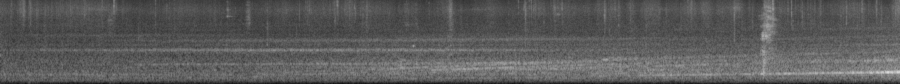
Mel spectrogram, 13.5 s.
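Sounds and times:
Taipei Metro Tamsui line train rumbling along the track: 0.0 - 13.4
rising and falling train whines: 5.6 - 13.4.

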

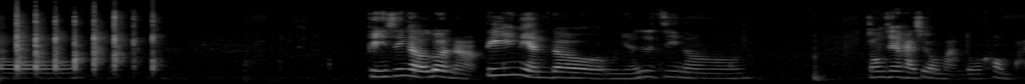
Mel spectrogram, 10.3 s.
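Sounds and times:
person clapping hands: 0.0 - 1.7
speech: 3.7 - 7.6, 8.7 - 10.2.

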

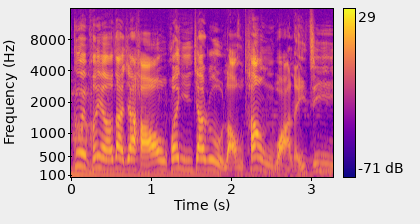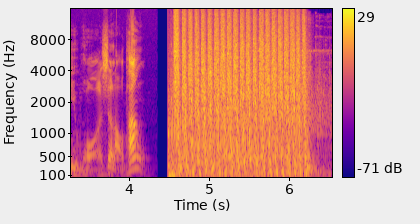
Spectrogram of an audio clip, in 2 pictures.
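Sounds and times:
speech: 0.2 - 4.3
machine gun fire from a Ukrainian border guard maritime unit drill in the Black Sea: 4.5 - 6.5.

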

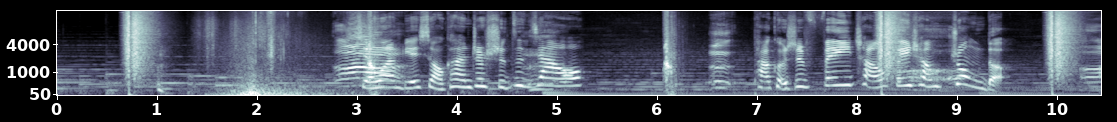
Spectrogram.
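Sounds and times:
whip lashing: 0.7 - 1.1, 6.1 - 6.3, 8.2 - 8.5, 9.9 - 10.3
speech: 3.1 - 5.4, 6.6 - 9.6.

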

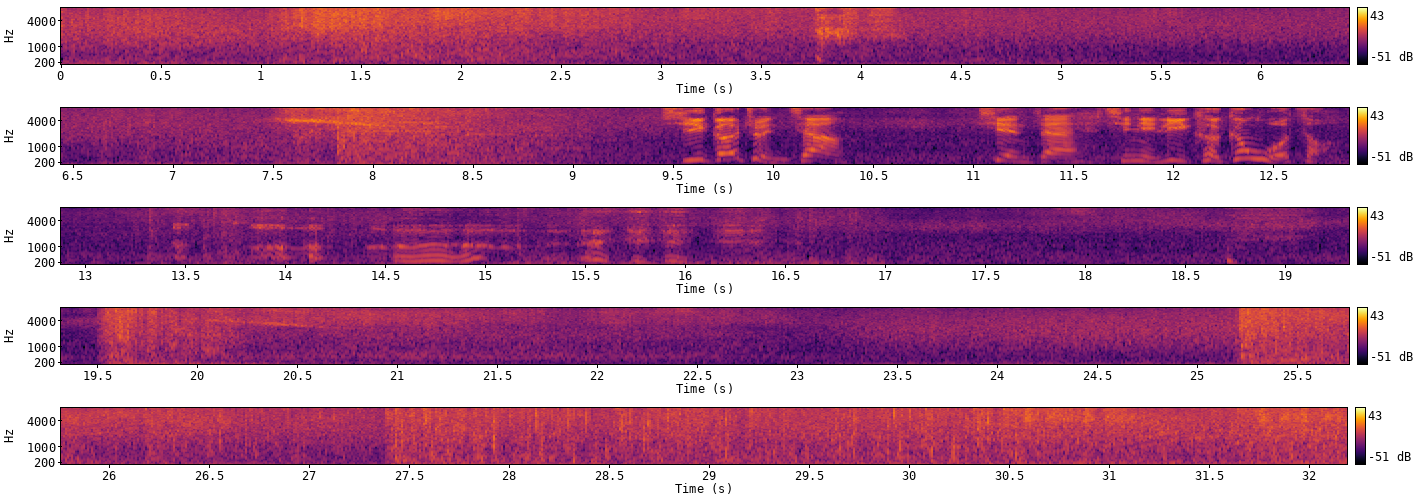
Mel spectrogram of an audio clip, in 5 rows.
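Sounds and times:
powerful explosions: 0.0 - 9.5, 19.5 - 22.0, 24.7 - 32.1
speech: 9.6 - 12.9, 14.1 - 16.4.

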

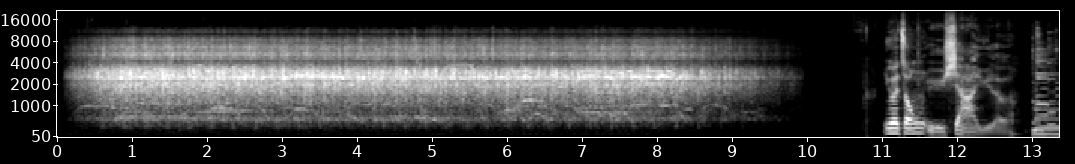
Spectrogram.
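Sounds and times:
enthusiastic applause: 0.0 - 9.9, 10.8 - 12.8
speech: 11.0 - 13.2.

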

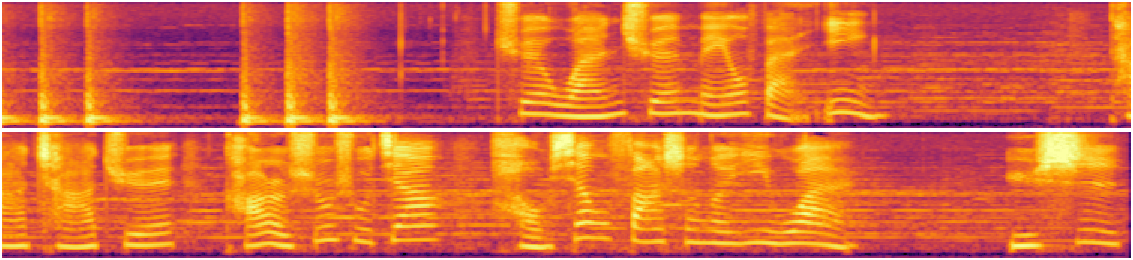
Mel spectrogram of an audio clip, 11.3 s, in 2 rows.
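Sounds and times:
knocking on a door: 0.0 - 0.6, 1.2 - 1.9
speech: 2.5 - 4.6, 5.6 - 10.0, 10.7 - 11.2.

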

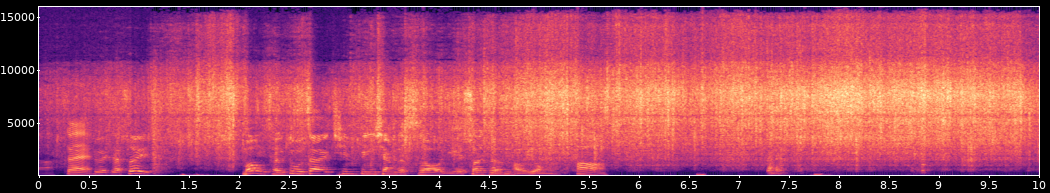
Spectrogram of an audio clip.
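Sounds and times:
noodles stir-frying in a wok: 0.0 - 9.9
speech: 0.1 - 5.8
spatula scraping thumps tossing food: 1.1 - 2.0, 6.5 - 8.9.

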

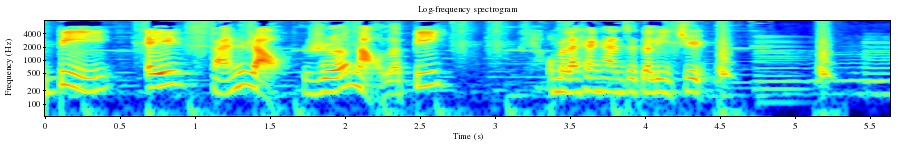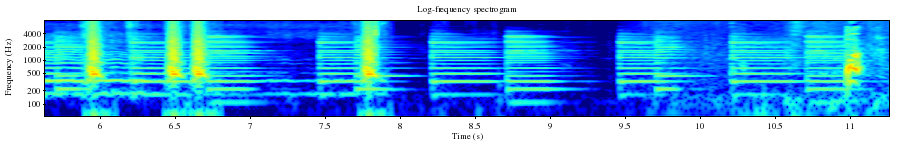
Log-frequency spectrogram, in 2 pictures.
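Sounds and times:
speech: 0.0 - 2.8, 3.4 - 4.6
mosquitoes buzzing: 4.5 - 8.2.

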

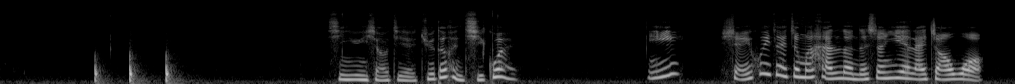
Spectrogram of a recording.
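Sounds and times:
soft knocks on a door: 1.0 - 1.9
speech: 3.4 - 5.2, 6.5 - 9.9.

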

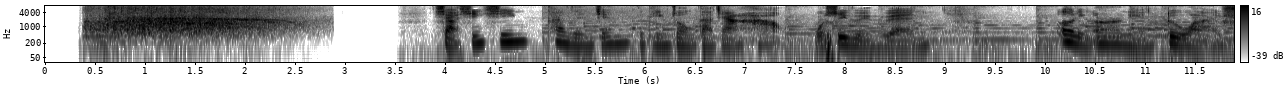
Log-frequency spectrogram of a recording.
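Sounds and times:
audience applause: 0.4 - 2.9
speech: 3.9 - 9.5, 10.1 - 11.8.

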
